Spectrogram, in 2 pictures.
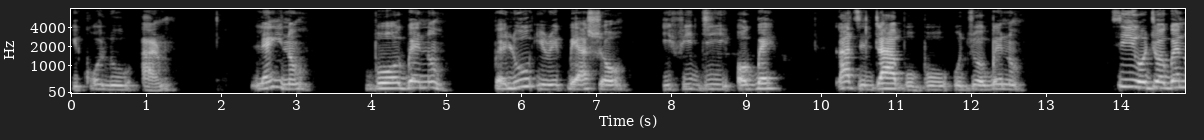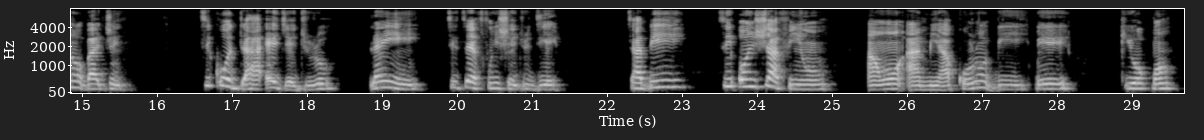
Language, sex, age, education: Yoruba, female, 30-45, tertiary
